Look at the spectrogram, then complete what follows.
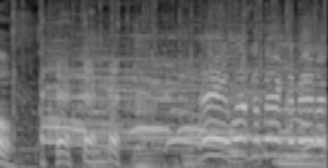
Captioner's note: crowd cheering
